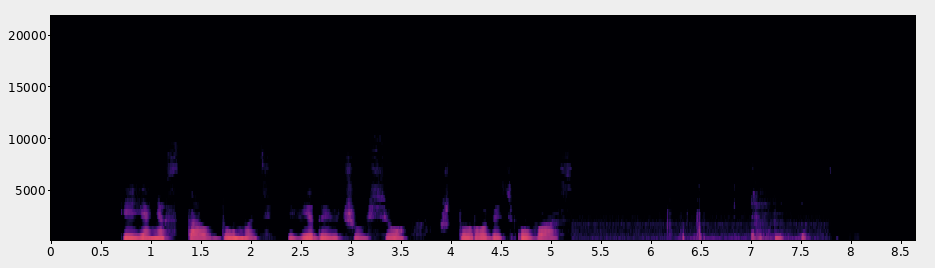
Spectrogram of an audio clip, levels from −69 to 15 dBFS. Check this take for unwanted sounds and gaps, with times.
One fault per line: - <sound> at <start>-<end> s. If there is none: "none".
- laugh at 6.2-7.7 s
